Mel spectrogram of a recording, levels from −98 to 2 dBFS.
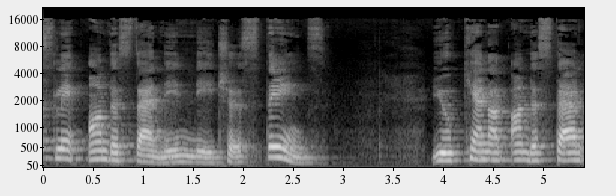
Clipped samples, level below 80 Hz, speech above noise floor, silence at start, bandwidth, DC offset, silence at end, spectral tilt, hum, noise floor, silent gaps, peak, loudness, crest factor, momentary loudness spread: under 0.1%; -66 dBFS; 40 dB; 0 s; 17 kHz; under 0.1%; 0 s; -6 dB/octave; none; -62 dBFS; none; -6 dBFS; -23 LUFS; 16 dB; 7 LU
